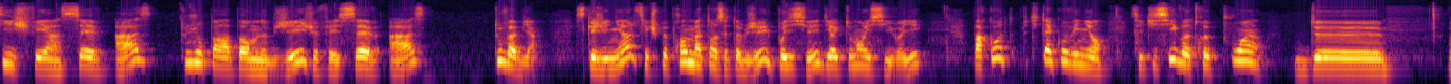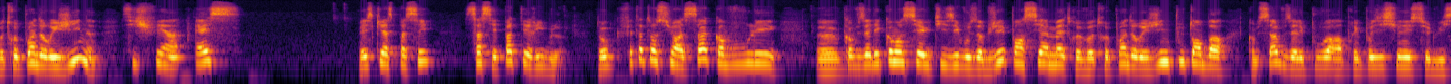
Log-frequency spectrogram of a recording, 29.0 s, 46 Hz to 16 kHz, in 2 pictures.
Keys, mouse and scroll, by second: 6.4-7.8 drag, 10.2-16.3 middle drag, 16.3 s, 18.2-21.1 middle drag, 21.1 ctrl+z, 22.0-25.2 middle drag, 27.8-28.6 scroll down 2, 28.6-29.0 middle drag.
